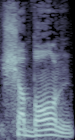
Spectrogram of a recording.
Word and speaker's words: Chabon: I only finished it this week too, Michael Chabon. But you're saying you don't pronounce the N.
